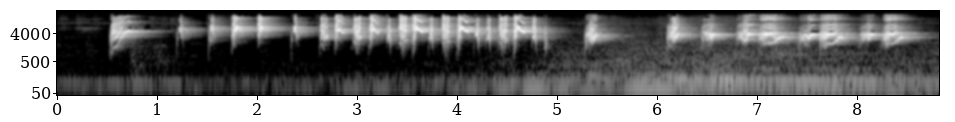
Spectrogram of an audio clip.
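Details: Long-tailed shrike in vigorous, mimicry-rich song that answers other shrikes: after a short silence come sharp whistled chips speeding into a rapid series about every third of a second, a pause, then another run of squeaky notes.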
